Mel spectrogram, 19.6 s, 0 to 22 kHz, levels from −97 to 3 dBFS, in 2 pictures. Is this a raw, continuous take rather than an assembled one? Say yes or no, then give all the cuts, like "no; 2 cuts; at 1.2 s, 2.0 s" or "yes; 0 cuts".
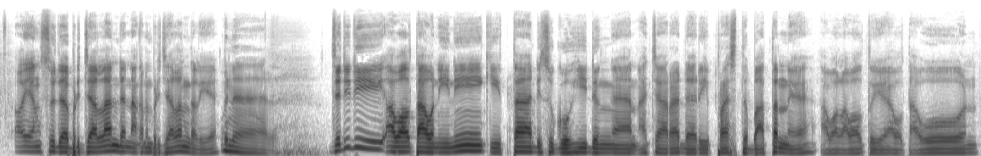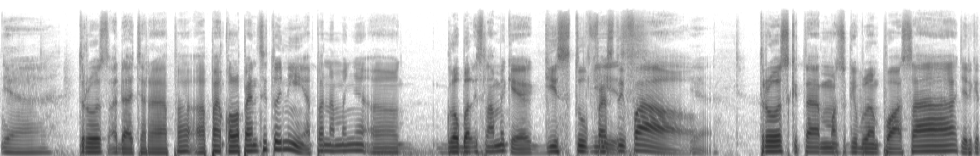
no; 1 cut; at 3.9 s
